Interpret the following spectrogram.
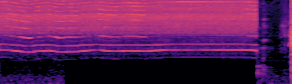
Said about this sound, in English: I'll switch over to a larger plunge bit to clean out the waste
